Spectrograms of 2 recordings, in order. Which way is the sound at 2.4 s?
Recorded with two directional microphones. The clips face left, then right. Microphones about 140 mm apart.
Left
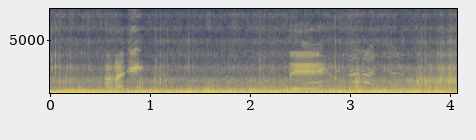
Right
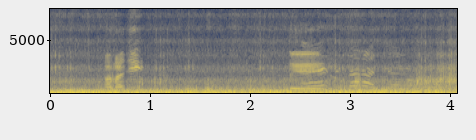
25° right (ahead or behind).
